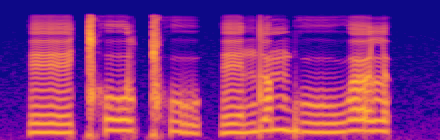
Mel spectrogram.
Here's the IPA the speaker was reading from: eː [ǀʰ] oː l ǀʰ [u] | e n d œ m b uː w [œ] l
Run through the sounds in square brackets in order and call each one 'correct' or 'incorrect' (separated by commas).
correct, correct, correct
